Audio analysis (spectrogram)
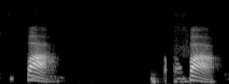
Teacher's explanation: নিচের ঠোঁটের ভিজে অংশ এবং সামনের উপরের দুই দাঁতের আগার সাথে লাগিয়ে উচ্চারিত হয় ফা।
